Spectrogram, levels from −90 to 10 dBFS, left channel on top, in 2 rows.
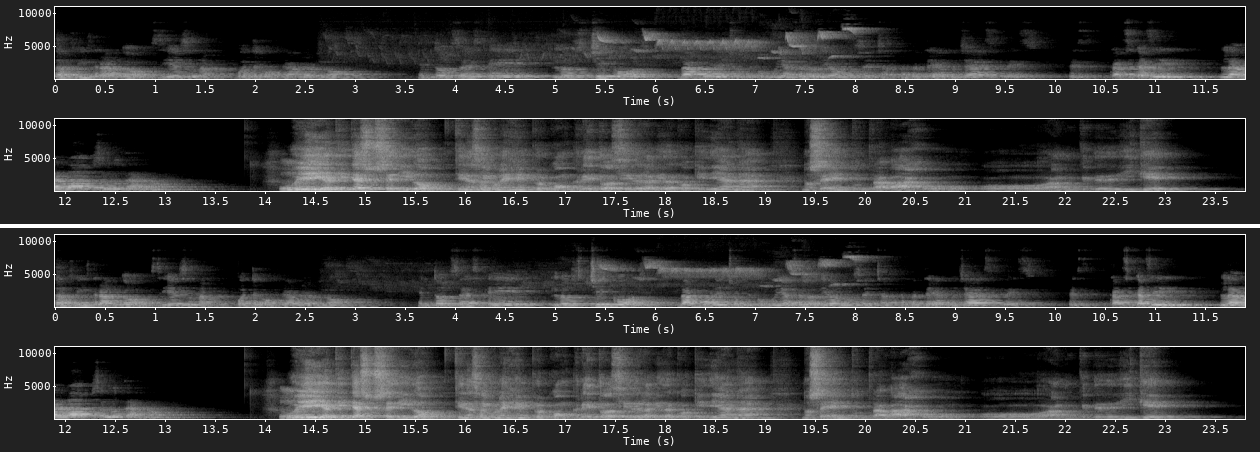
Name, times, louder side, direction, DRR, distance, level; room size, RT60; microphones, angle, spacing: voice 1, 0.0-1.5 1.8-2.9 3.6-4.7 5.0-5.9 6.2-9.6 10.1-10.2 10.6-11.2 11.6-12.9 14.1-14.4, right 1 dB, 55° right, -1 dB, 0.7 m, -29 dB
sound 1, 2.7-8.0, left 4 dB, 85° left, 0.7 m, -44 dB
voice 2, 14.0-22.9, right 1 dB, 20° right, -5 dB, 0.8 m, -27 dB
4.3 x 2.8 x 4.1 m, 1.2 s
head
